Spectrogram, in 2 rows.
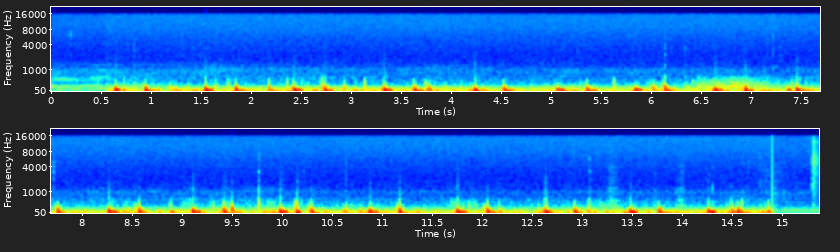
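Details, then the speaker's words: Real adult heart at rest, stethoscope bell at the mitral area, fifth intercostal space midclavicular line: regular low lub-dub at about 68 a minute, normal heart sounds. "both the tricuspid and the mitral valve control blood flow from the atria to the ventricles and when they contract they create that first heart sound that you can hear the lub lub lub lub"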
